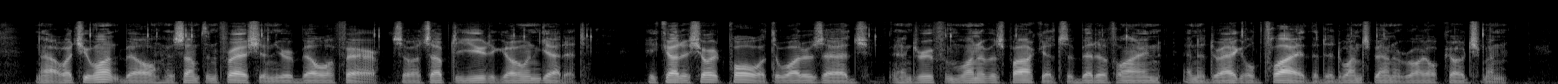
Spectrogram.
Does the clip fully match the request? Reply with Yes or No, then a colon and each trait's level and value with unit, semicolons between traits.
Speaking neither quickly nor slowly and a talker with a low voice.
No: fast, 210 wpm; very low, 85 Hz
